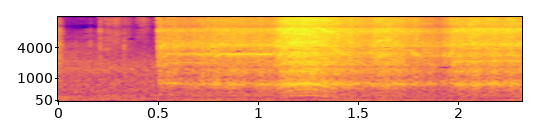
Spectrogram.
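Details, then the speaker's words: New drill-driven chainsaw attachment after oiling the chain: bright even buzz and hiss, no squeal or grinding; oil quieted it down a lot, chain running freely. "yeah that seemed to have helped it a lot quieted it down"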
